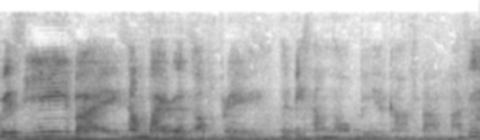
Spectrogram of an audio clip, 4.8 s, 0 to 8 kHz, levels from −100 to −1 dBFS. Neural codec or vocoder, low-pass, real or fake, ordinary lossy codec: codec, 16 kHz, 1.1 kbps, Voila-Tokenizer; none; fake; none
